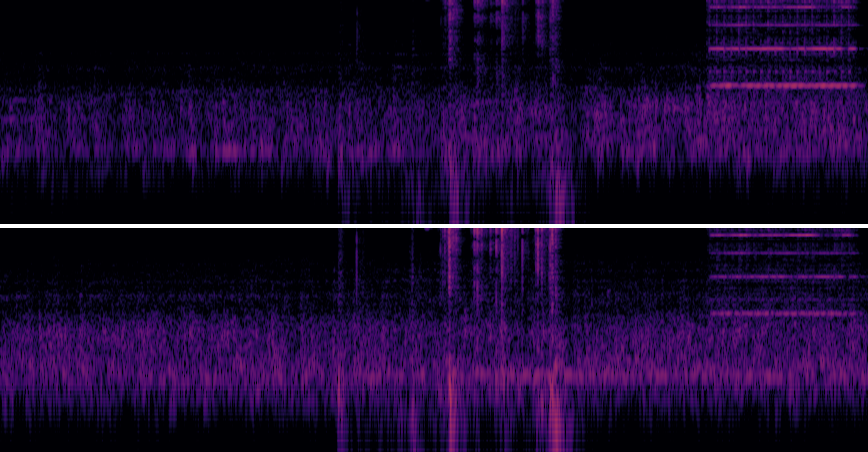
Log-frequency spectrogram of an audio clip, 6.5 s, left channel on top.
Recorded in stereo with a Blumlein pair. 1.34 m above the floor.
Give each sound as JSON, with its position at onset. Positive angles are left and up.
{"t": 2.5, "sound": "tearing paper", "azimuth_deg": -55, "distance_m": 0.5}
{"t": 5.3, "sound": "a phone ringing", "azimuth_deg": 30, "distance_m": 1.0}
